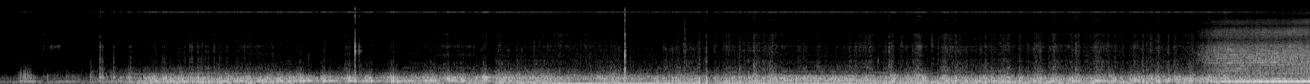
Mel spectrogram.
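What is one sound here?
Wheels rumble loudly over a bumpy runway, heard from inside a cockpit.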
